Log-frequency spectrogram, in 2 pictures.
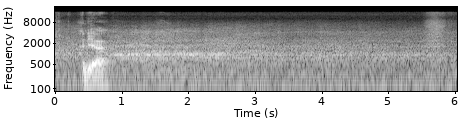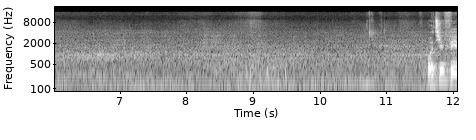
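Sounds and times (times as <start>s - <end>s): low rumble and hum: 0.0s - 11.7s
short breathy hiss: 5.5s - 6.0s.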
